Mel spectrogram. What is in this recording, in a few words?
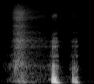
hurt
